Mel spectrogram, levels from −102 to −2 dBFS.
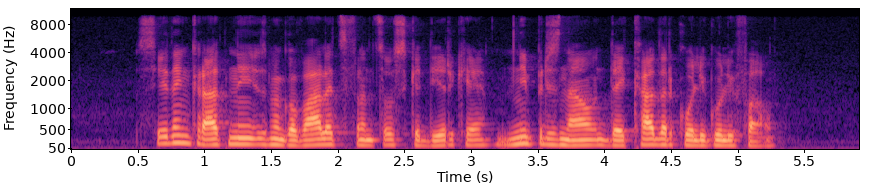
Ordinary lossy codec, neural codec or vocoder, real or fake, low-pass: none; none; real; 9.9 kHz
